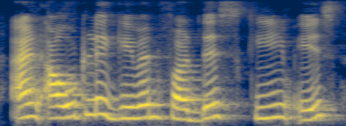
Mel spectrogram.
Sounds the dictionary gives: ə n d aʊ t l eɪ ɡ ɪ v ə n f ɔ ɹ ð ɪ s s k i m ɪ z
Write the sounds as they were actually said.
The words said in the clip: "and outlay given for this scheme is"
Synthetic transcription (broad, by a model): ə n d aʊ t l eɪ ɡ ɪ v ə n f ɔ ɹ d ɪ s s k i m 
